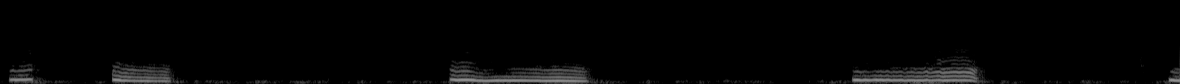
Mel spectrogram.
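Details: Droning, tonal snores from a sleeping cat, about 15 a minute at an uneven pace with quiet pauses between them; cat snoring.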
